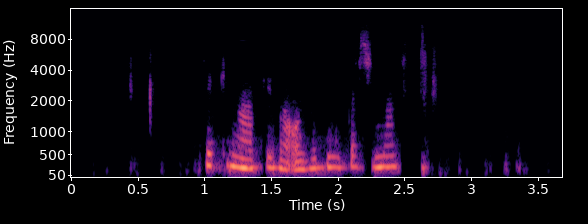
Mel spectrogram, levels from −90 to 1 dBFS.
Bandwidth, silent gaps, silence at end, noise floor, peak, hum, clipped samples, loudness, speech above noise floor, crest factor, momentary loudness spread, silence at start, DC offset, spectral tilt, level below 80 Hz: 8.2 kHz; none; 1 s; -72 dBFS; -14 dBFS; none; under 0.1%; -30 LUFS; 43 dB; 18 dB; 16 LU; 1 s; under 0.1%; -8.5 dB/octave; -70 dBFS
